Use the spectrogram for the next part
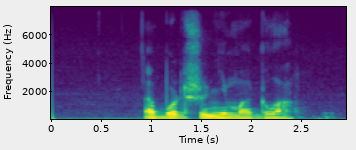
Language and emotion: Russian, sad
